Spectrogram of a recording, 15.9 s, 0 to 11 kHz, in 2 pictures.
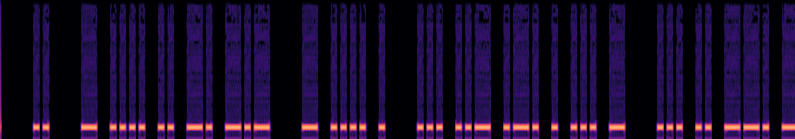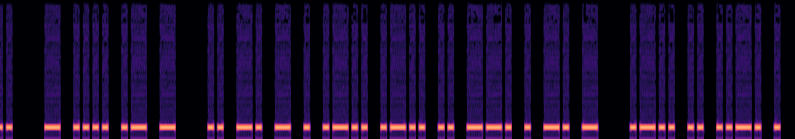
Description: Morse code, heard as a keyed tone, about 25 wpm, 1000 Hz. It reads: I THINK THE SUREST SIGN THAT INTELLIGENT LIFE
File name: qotdfiles / 25wpm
